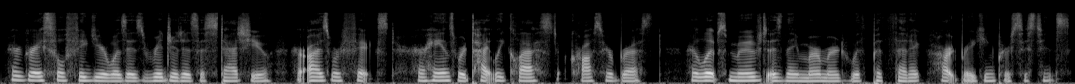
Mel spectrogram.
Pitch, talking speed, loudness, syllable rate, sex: 170 Hz, 180 wpm, -21 LUFS, 5.5 syllables/s, female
